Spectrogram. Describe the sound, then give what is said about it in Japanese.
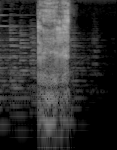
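A voice imitates a pig, as the piggy answering in a story read aloud, with a single loud nasal oink that swells into a rough, snorting grunt, then trails off into a low murmur. “豚さんが答えました。いいよ、ブヒ”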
